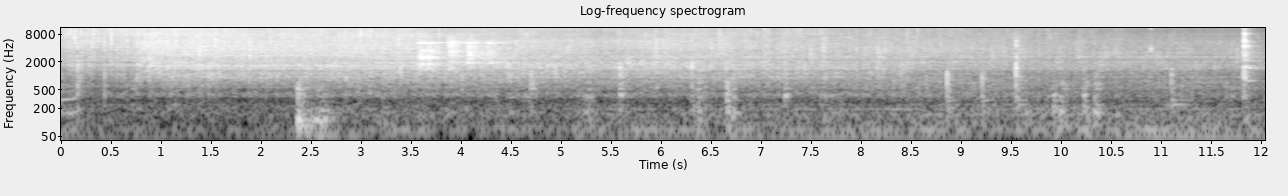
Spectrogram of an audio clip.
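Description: Chicken frying in a pan with lightly browned garlic and onion, giving a steady, close sizzle with faint scraping stirs and no talking.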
